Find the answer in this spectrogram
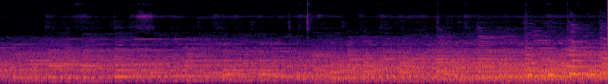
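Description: Piano music that gradually gets louder as it fades in.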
